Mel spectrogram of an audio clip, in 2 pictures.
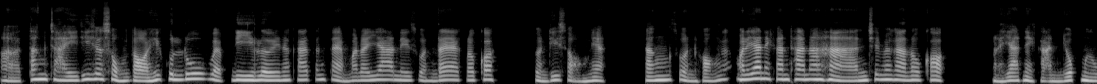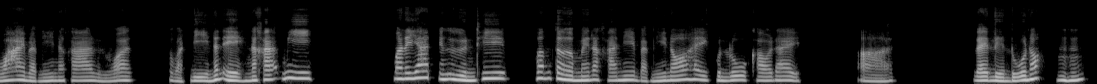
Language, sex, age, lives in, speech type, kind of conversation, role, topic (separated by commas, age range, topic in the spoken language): Thai, female, 50-54, Thailand, conversation, podcast, host, ค่านิยมอะไรที่คุณตั้งใจจะส่งต่อให้ลูกหลานของคุณ?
